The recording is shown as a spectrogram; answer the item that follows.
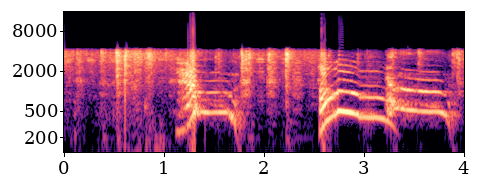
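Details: Dog howling in sustained wavering tones, several drawn-out howls separated by short gaps, with some background noise between them.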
